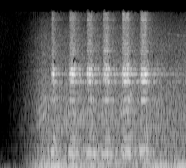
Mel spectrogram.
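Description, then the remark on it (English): A city bus horn in downtown Des Moines, Iowa, sounds in a quick run of about six short, evenly spaced, loud toots over a steady low engine rumble of traffic, as the driver honks while making a turn at an intersection. “That's a bus whose driver has been ordered to honk when making any turn.”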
